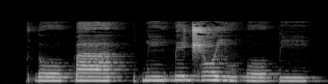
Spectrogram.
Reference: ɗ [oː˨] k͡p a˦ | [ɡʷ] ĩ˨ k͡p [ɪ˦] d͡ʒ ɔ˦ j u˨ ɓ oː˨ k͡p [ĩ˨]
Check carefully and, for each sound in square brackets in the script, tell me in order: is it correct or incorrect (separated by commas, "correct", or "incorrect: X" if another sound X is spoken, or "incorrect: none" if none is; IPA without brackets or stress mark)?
correct, incorrect: ɓ, correct, incorrect: i˨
